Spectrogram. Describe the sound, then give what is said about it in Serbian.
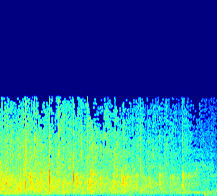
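Audience applause, a thick, even clatter from many hands, with a few sharper claps standing out early. It holds steady, then eases slightly toward the end. “kako vi zovete ovo? Aplauz.”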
